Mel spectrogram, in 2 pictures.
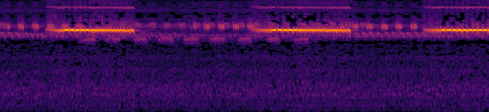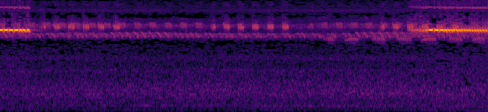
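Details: High-pitched insect trills come in four loud buzzing bursts, roughly one every two seconds with a longer gap before the last, over a bed of quieter, rapidly pulsing chirps.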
